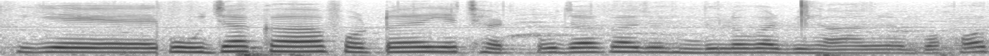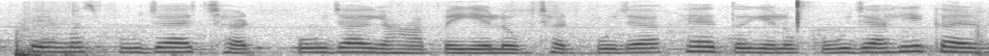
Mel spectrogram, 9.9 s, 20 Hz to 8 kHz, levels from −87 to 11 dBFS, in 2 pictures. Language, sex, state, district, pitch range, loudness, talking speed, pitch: Hindi, female, Bihar, Muzaffarpur, 210-245 Hz, -22 LUFS, 210 wpm, 230 Hz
